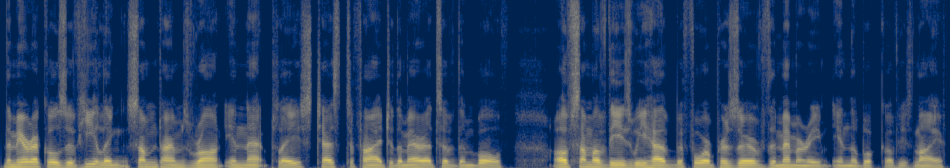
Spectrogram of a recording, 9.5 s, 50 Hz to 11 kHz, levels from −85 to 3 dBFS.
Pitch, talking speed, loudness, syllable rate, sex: 135 Hz, 200 wpm, -19 LUFS, 5.6 syllables/s, male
